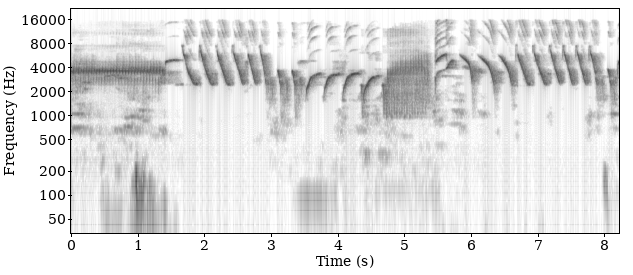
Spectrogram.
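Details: Gacor ngerek canary, meant to make lazy canaries sing at once: a long buzzy drawn-out note, then bursts of rapid high swept syllables, another harsh buzzy roll, and more quick sweeps.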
